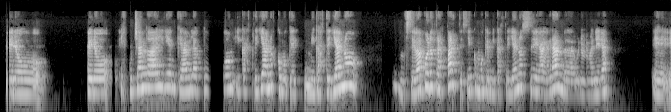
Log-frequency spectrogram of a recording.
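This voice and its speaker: A woman author, from Misiones, talking through her creative process in a thoughtful interview, often pausing and restarting as she looks for words. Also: mid-range voice, a little mellow, echoey room. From Misiones, Argentina. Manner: hesitant, searching for words, many fillers and restarts.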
